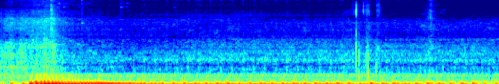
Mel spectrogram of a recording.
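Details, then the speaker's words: Nissan Almera/March after replacing the faulty ignition coil, which had caused stumbling, engine shake and a check-engine light: the engine catches and settles into a steady, even, soft idle with no stumble. Normal idle. "เสียงนิ่มขึ้นแล้วครับยังสะดุดไม่มีและเสียงนิ่มเดี๋ยวก็นุ่มเหมือนเดิมครับ"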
